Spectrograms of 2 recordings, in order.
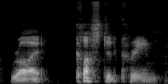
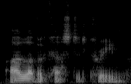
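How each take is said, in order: First: Said in the usual way. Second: Soft whispered confession of love; breathy whisper. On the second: Real, not acted. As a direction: whisper it like a fond secret. Softly confessing love for biscuit.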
